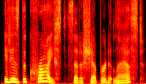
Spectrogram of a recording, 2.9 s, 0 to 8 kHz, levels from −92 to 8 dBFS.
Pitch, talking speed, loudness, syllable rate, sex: 220 Hz, 185 wpm, -19 LUFS, 3.8 syllables/s, female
